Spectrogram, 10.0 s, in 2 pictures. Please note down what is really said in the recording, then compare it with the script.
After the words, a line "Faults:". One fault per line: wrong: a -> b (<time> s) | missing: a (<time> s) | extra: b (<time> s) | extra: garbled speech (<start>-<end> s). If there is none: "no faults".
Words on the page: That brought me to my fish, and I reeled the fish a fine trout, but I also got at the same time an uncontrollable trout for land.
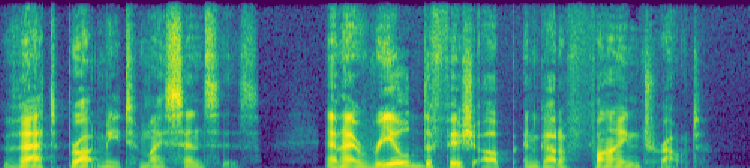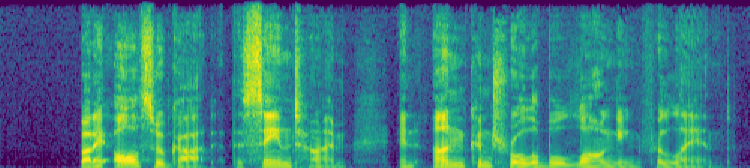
That brought me to my senses, and I reeled the fish up and got a fine trout, but I also got at the same time an uncontrollable longing for land.
Faults:
wrong: fish -> senses (1.1 s)
extra: up and got (3.2 s)
wrong: trout -> longing (8.8 s)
